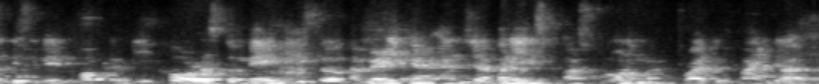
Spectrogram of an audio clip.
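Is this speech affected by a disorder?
No.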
